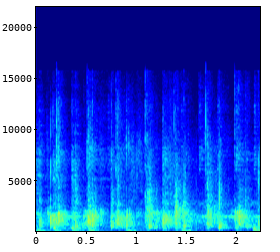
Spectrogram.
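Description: Audience clapping and applauding over background hip-hop music with a steady beat.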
